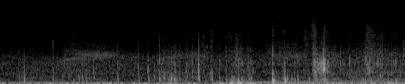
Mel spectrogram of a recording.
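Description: Footsteps crunching in snow as someone walks at an even pace, about two or three steps a second, over a steady low rumble.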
